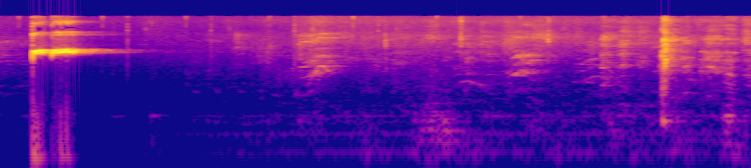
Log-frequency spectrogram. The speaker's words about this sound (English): Here is the next round. When I blow the whistle, take the sip and then indicate. Okay, ready?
